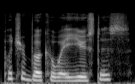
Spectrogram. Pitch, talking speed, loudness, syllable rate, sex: 200 Hz, 220 wpm, -18 LUFS, 6.4 syllables/s, female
